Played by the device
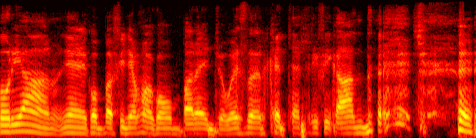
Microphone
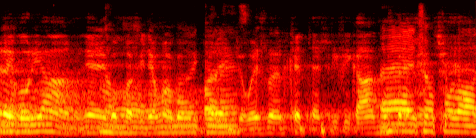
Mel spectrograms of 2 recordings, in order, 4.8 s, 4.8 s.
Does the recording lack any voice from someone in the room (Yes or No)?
No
